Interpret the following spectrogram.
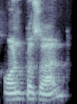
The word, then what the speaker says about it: en passant: in passage it's pronounced on passant it's a French term the rule basically means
